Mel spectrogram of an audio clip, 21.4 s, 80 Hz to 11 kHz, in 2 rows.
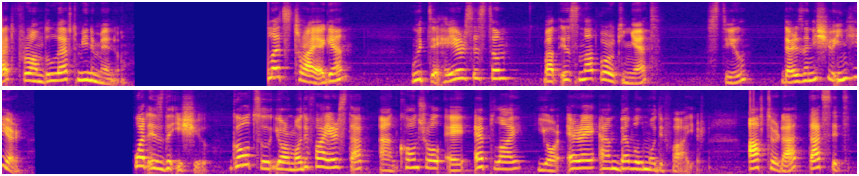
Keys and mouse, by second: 0.1 click, 2.2 click, 2.8-4.1 drag, 4.4 drag, 5.0 click, 5.3 shift+click, 5.5 ctrl+s, 7.5-8.1 drag, 9.1 click, 10.0 click, 10.5 KP_0, 11.8 click, 12.3 shift+click, 12.7 click, 17.1-17.7 drag, 19.1 click, 20.1-21.1 middle drag.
